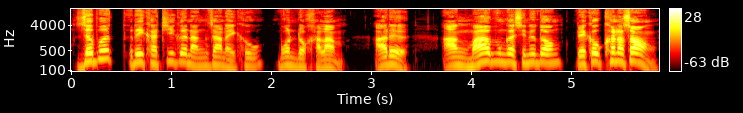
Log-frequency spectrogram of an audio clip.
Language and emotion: Bodo, angry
